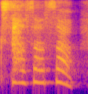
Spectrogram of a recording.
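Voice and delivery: high, sharp mock yell of stop; alarmed shout. Imitating the alarmed driving examiner, high shout. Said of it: "the guy's like".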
